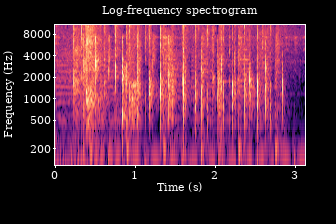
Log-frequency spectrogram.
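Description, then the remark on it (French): A single person applauding himself, a quick run of sharp, slightly uneven claps lasting a few seconds over a steady low musical bed. “Je me suis applaudi.”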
